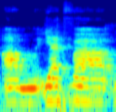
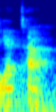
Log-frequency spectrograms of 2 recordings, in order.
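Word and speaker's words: Yatva: Yadva, you want technically the way Yadva is spelled, you're not supposed to say the V. You're supposed to say Yata.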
